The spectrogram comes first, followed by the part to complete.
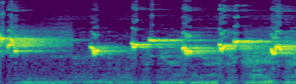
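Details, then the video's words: Yellow-vented bulbul singing as a lure to make other birds sing: a series of short whistled, slurred notes rising and falling between phrases, over a faint low hum. "trucukan gacor TARUNG ROPEL PANJANG pancingan trucukan agar bunyi"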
